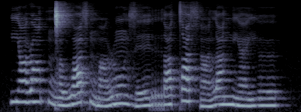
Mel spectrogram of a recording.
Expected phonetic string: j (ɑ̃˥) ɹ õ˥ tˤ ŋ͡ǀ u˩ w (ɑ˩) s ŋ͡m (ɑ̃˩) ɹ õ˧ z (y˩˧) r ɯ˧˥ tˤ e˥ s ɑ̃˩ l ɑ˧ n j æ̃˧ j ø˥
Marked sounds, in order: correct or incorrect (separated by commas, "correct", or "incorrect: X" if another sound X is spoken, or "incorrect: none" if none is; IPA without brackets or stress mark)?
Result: correct, incorrect: ɑ˧˥, correct, incorrect: e˩˧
